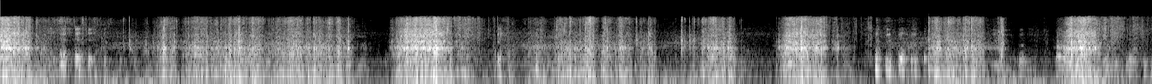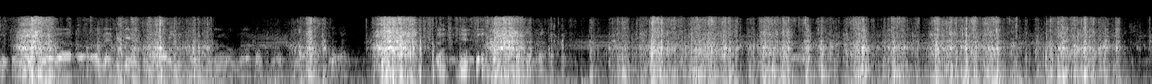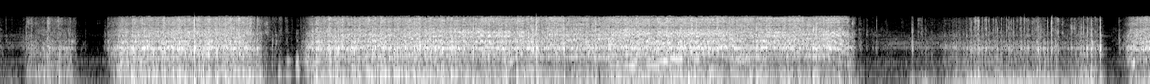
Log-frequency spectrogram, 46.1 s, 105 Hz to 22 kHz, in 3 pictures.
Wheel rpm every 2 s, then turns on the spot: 20, 20, 30, 20, 20, 20, 10, 20, 10, 10, 20, 10, 20, 10, 10, 20, 110, 110, 160, 160, 130, 10, 50.
2-4 6-8 10-12 16-18 22-30 42-44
